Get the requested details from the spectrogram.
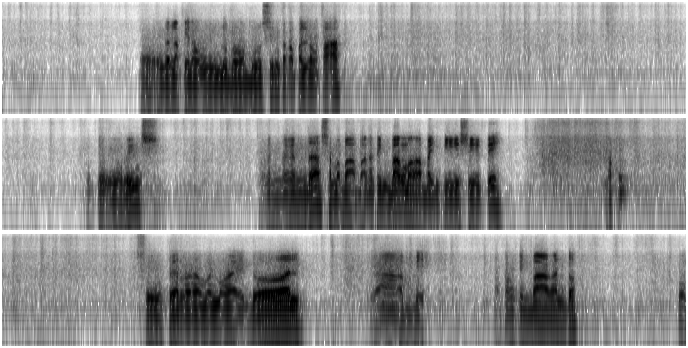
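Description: A plastic bag crinkles as fingers handle it.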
